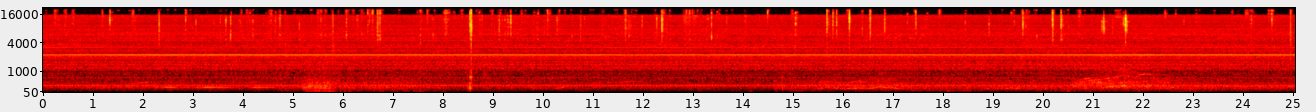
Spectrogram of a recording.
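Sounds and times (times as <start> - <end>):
high electrical whine: 1.6 - 25.0
low hum: 2.0 - 8.0, 14.6 - 25.0.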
